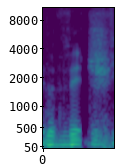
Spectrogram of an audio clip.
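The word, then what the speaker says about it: The VVitch: It's spelt stylistically with two V's instead of a W. – The Witch.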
